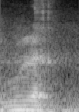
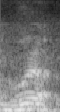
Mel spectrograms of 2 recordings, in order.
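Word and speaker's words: Gulö: Tapi biasanya bacanya sebenarnya gula cuman Iya. Kebanyakan orang sini bacanya gulo gulo karena penulisan di sono ada sedikit beda titik dua di atas O-nya.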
